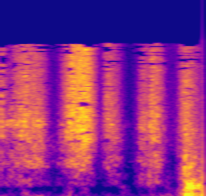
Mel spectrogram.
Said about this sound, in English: We're going to open this vault door here and see what kind of archives we can dig out from the Sean Teschner Show Ear Candy Vault. See if this door will open.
